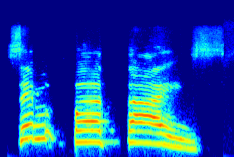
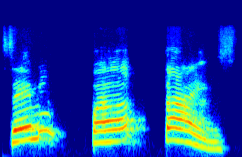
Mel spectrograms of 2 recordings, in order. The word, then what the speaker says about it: sympathize: Sympathize. Sympathize. So again on the first syllable.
